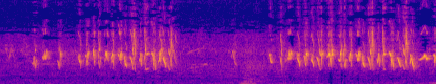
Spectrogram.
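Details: House finch (Haemorhous mexicanus) singing two long, fast warbling bursts of jumbled high chirps and twitters, separated by a short pause. A brief low knock sounds in the gap. The background is otherwise quiet.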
